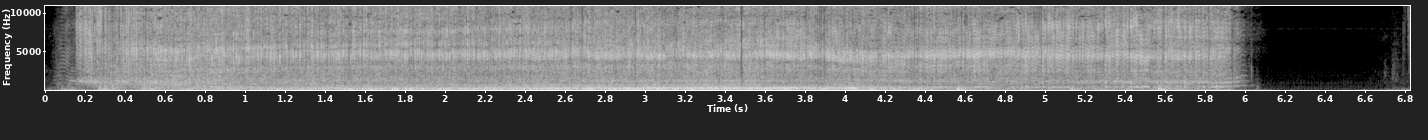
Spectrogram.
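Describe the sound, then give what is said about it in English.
A balloon deflating: a loud, steady rush of air with a buzzing, fluttering rattle that lasts about six seconds, then cuts off abruptly into silence. “That's a balloon deflating.”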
